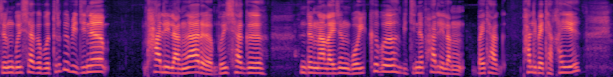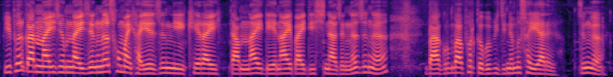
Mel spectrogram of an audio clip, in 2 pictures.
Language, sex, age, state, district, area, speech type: Bodo, female, 30-45, Assam, Baksa, rural, spontaneous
